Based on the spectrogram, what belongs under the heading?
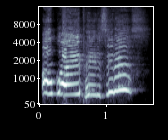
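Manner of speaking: high, loud yelling in disbelief; outraged disbelief. Real, not acted. Fan shouting at the TV over the drowning spot, outraged yell. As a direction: shout at the screen, can't believe it.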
